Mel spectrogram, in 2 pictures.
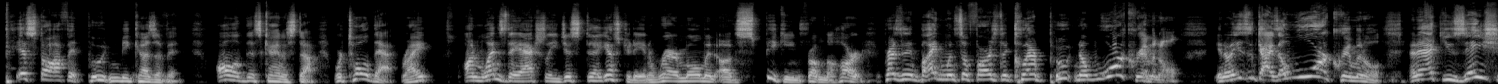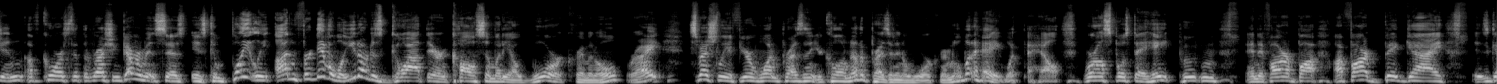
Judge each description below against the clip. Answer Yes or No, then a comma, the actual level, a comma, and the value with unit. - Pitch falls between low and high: Yes, medium, 170 Hz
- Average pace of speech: No, fast, 215 wpm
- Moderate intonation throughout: No, wide, 6.5 semitones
